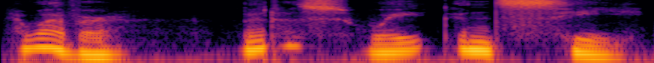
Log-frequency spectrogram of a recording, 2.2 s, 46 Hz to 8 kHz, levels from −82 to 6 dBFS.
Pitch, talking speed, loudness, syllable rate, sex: 120 Hz, 165 wpm, -20 LUFS, 4.4 syllables/s, male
